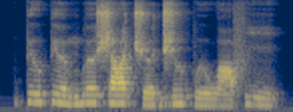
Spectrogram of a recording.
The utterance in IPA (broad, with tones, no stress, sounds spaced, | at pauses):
pʲ ɯ˦ pʲ ø˦˨ m b ø˦ ʃ ɑ˦ t͡ʃ ø˨ d͡ʒ ɯ˦ p ɯ˨ w ɑ˨ f i˦˨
